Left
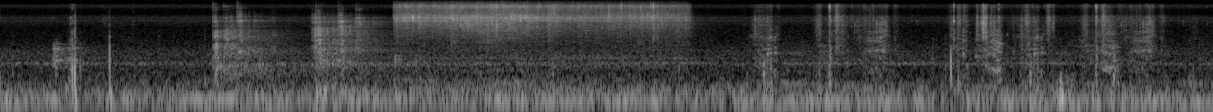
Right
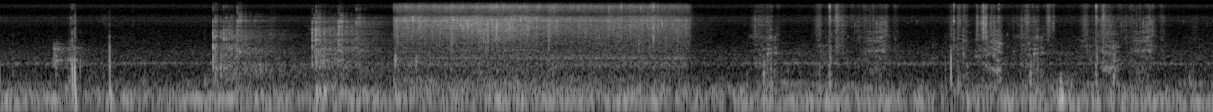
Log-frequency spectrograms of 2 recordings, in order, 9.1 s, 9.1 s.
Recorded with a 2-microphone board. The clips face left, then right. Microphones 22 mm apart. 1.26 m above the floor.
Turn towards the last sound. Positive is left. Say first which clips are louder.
# right 4 dB
turn(degrees=-35)  # may be behind; listen again after turning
